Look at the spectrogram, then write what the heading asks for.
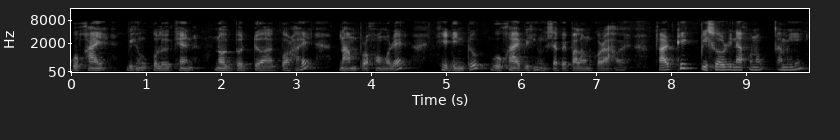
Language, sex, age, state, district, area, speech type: Assamese, male, 45-60, Assam, Biswanath, rural, spontaneous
